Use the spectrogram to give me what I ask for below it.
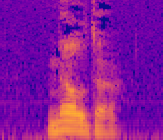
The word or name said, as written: Mulder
